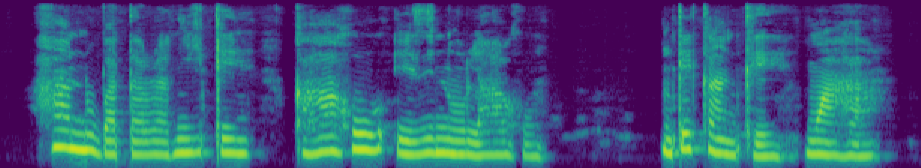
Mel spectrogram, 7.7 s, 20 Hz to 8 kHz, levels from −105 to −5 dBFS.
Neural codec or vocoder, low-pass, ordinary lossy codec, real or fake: codec, 16 kHz, 16 kbps, FreqCodec, larger model; 7.2 kHz; none; fake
